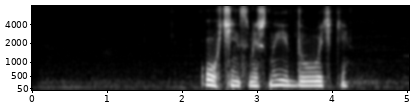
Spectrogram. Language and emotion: Russian, positive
